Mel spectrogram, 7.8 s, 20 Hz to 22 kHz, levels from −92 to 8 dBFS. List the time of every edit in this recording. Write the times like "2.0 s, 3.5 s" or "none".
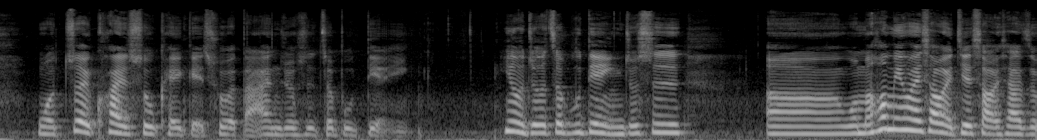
none

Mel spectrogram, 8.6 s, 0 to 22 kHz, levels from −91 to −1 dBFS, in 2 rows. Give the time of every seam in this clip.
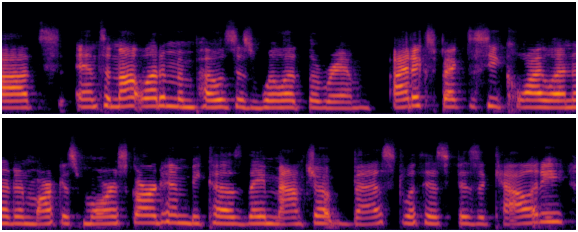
none

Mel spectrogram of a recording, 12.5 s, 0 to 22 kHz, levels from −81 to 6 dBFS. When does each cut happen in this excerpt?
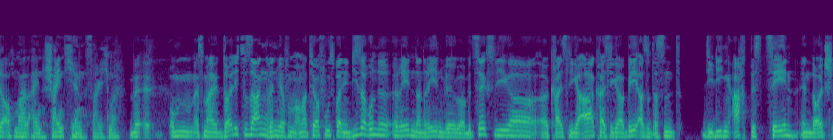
4.0 s

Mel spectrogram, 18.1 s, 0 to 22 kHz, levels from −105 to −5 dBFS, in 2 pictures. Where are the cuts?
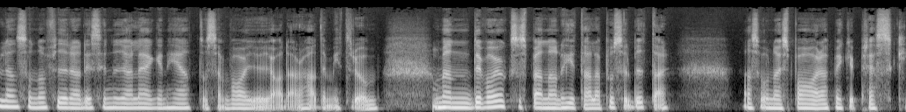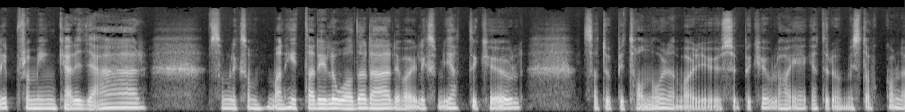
4.3 s, 14.9 s

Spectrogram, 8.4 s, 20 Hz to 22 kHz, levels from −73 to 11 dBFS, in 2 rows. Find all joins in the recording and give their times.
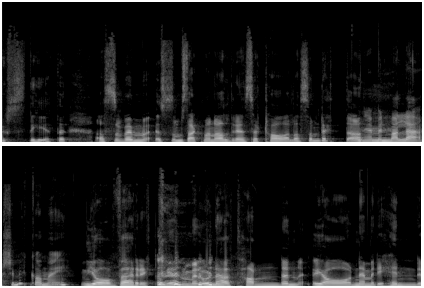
none

